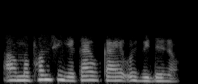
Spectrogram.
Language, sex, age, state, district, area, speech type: Manipuri, female, 45-60, Manipur, Imphal West, urban, conversation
